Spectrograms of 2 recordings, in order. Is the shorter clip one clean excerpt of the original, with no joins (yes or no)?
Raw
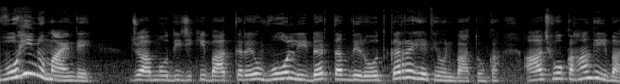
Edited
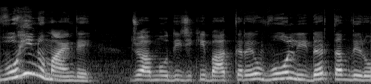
yes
